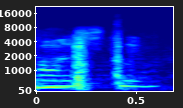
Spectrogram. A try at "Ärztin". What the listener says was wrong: Not Arztin, Ärztin. It's a umlaut.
